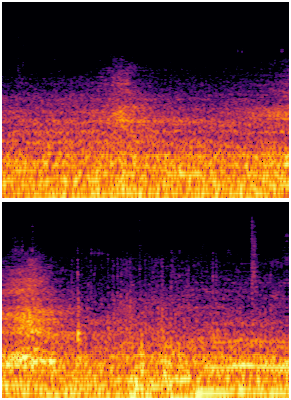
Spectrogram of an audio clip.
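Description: A steady low engine rumble and road hum from a moving car, continuous throughout, with a brief swell midway as if passing something or accelerating.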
